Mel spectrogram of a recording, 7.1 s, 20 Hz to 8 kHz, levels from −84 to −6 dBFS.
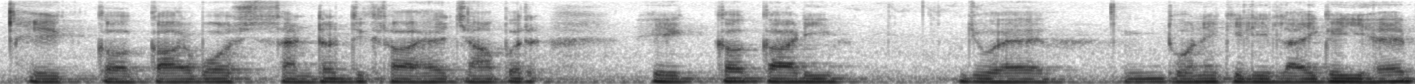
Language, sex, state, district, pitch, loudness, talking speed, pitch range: Hindi, male, Himachal Pradesh, Shimla, 110 Hz, -22 LUFS, 180 wpm, 105-110 Hz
